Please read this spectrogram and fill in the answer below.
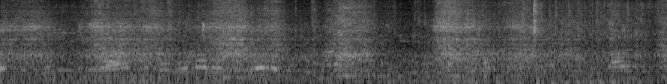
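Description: Street ambience: a motor vehicle engine running, with people's voices in the background.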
